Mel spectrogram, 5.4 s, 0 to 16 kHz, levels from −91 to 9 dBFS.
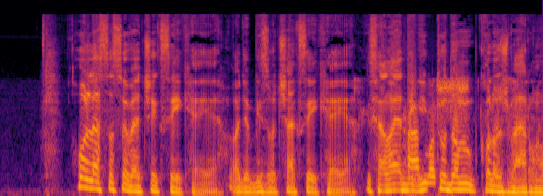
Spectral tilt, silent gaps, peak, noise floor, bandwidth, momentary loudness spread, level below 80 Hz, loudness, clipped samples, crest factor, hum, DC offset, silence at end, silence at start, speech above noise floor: -5 dB/octave; none; -2 dBFS; -35 dBFS; 12.5 kHz; 9 LU; -22 dBFS; -13 LUFS; under 0.1%; 12 dB; none; under 0.1%; 0 s; 0.45 s; 23 dB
